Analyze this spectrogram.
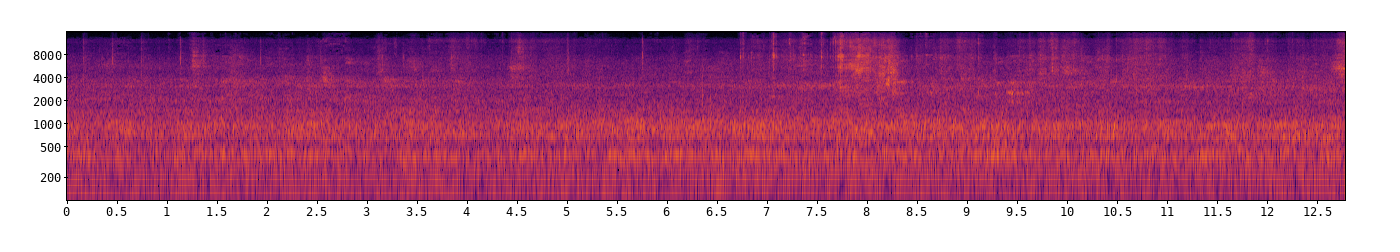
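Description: A train rumbles steadily along its tracks, heard from inside a carriage.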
